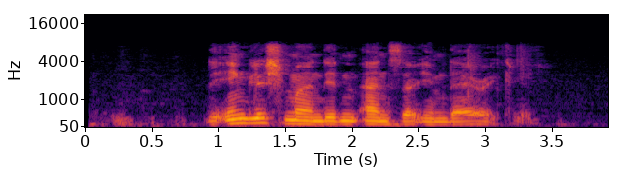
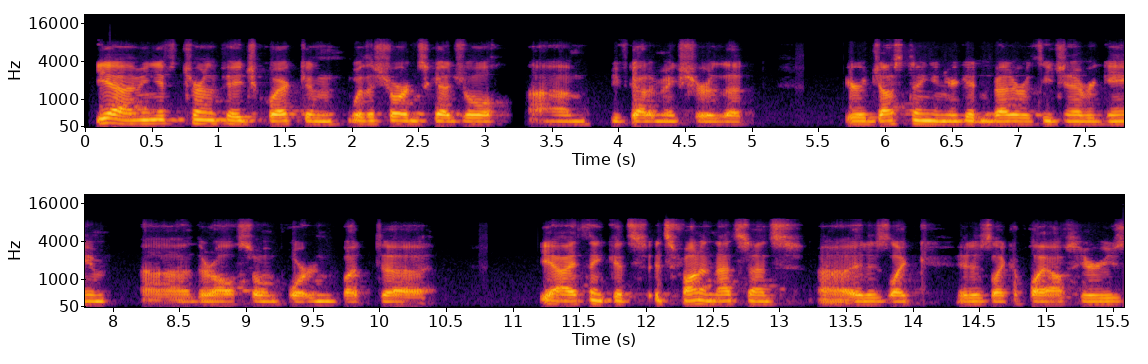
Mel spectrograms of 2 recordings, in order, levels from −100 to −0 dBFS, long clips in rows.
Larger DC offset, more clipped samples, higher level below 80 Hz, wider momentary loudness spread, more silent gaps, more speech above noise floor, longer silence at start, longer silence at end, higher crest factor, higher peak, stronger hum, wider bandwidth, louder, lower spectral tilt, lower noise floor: neither; neither; about the same, -62 dBFS vs -62 dBFS; about the same, 11 LU vs 9 LU; second, none vs 3.20-3.29 s; second, 34 dB vs 50 dB; about the same, 0.05 s vs 0.1 s; first, 0.65 s vs 0 s; about the same, 18 dB vs 18 dB; second, -10 dBFS vs -4 dBFS; neither; second, 8 kHz vs 9 kHz; second, -27 LUFS vs -22 LUFS; about the same, -5.5 dB/octave vs -5 dB/octave; second, -60 dBFS vs -72 dBFS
